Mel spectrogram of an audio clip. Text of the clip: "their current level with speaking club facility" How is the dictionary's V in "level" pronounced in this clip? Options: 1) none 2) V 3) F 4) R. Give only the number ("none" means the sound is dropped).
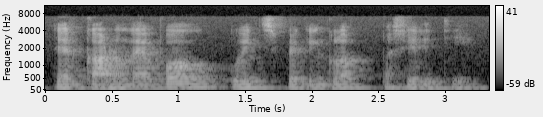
3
